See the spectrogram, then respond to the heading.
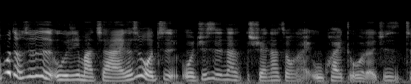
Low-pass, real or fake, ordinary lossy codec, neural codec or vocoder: none; real; none; none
